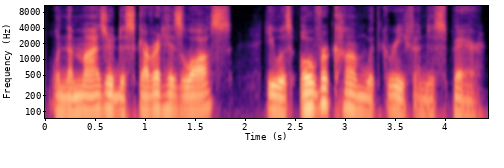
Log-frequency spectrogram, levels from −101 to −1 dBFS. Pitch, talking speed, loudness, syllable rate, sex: 100 Hz, 175 wpm, -19 LUFS, 5.1 syllables/s, male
